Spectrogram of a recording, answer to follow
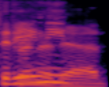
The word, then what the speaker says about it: Trinidad: As I'll let you pronounce. Is it Trinidad? It's Trinidad, yeah.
